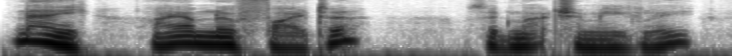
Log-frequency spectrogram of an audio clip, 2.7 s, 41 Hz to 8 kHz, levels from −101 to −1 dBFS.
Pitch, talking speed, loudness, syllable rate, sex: 120 Hz, 175 wpm, -17 LUFS, 6.1 syllables/s, male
